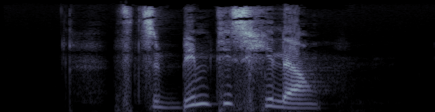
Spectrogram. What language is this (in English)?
Kabyle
